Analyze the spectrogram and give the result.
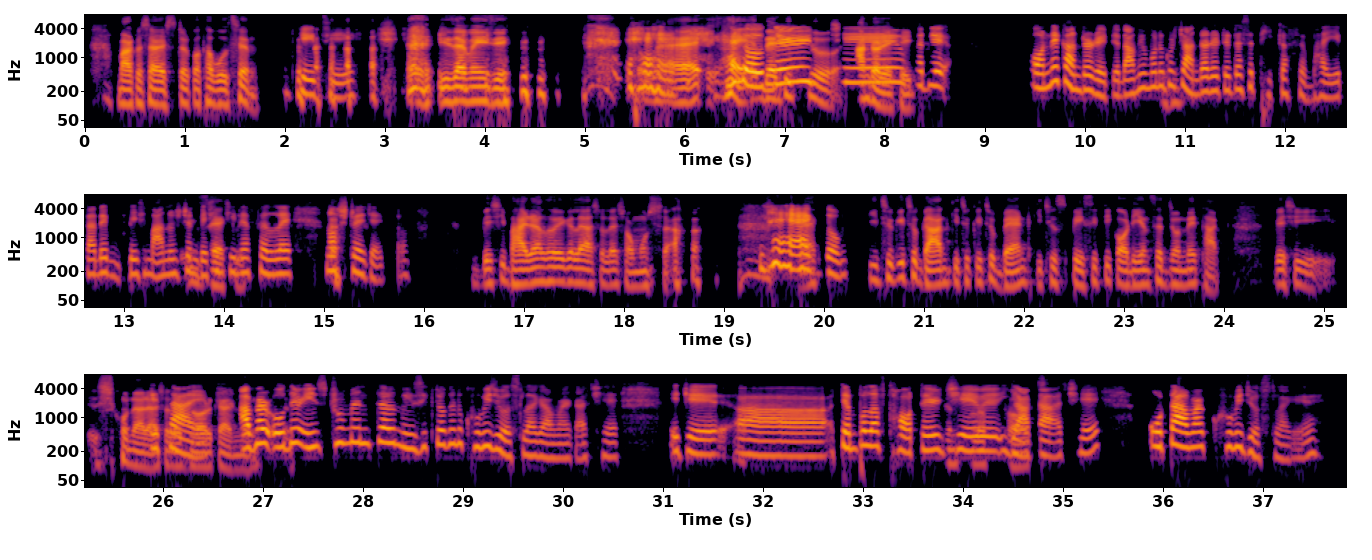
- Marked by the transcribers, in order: chuckle; laughing while speaking: "হ্যাঁ, হ্যাঁ"; laughing while speaking: "হিস অ্যামেজিং!"; chuckle; in English: "আন্ডার রেটেড"; in English: "আন্ডার রেটেড"; in English: "আন্ডার রেটেড"; chuckle; chuckle; laughing while speaking: "হ্যাঁ, একদম"
- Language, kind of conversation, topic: Bengali, unstructured, আপনার জীবনের সবচেয়ে বড় আকাঙ্ক্ষা কী?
